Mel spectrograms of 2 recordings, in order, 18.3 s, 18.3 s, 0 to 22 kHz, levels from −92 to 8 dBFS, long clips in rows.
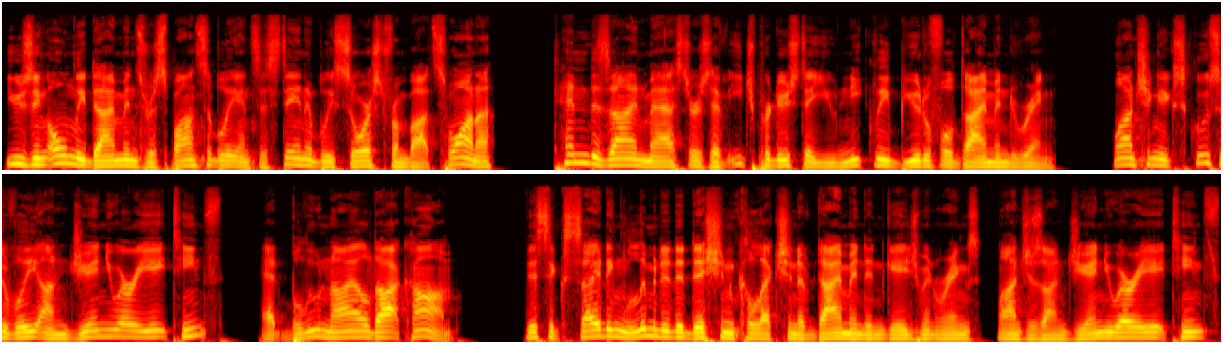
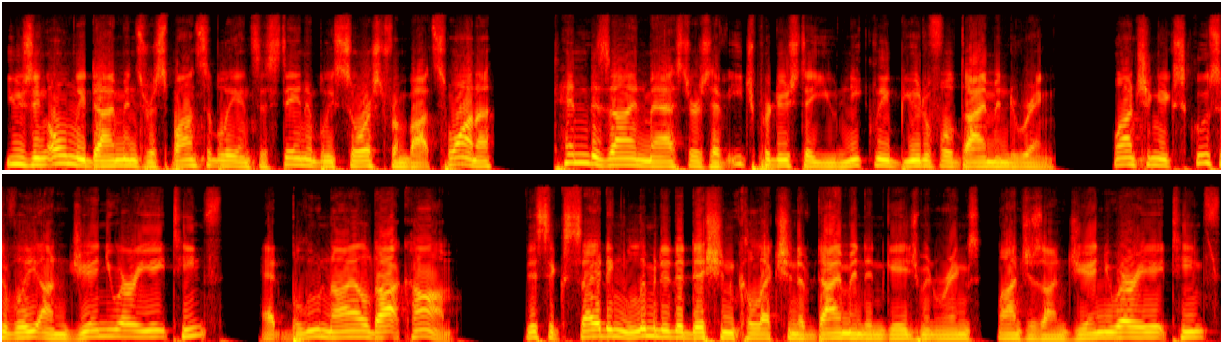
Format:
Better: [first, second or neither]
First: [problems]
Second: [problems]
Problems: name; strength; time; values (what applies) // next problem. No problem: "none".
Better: first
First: none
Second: distortion; slight; 8% of the sound clipped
